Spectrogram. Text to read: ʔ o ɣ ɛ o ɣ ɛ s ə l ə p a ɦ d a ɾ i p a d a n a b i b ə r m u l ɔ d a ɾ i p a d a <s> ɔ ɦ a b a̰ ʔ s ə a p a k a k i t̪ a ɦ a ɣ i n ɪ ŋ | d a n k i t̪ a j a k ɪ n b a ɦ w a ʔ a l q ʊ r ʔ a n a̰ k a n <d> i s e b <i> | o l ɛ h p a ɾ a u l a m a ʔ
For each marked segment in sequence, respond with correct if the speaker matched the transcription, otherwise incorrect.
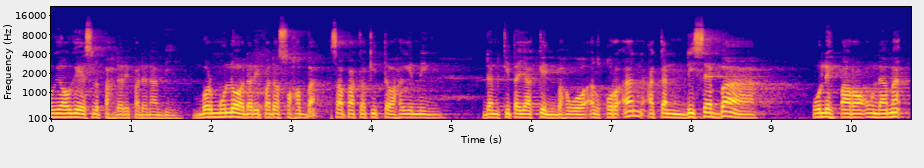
correct, correct, incorrect: a

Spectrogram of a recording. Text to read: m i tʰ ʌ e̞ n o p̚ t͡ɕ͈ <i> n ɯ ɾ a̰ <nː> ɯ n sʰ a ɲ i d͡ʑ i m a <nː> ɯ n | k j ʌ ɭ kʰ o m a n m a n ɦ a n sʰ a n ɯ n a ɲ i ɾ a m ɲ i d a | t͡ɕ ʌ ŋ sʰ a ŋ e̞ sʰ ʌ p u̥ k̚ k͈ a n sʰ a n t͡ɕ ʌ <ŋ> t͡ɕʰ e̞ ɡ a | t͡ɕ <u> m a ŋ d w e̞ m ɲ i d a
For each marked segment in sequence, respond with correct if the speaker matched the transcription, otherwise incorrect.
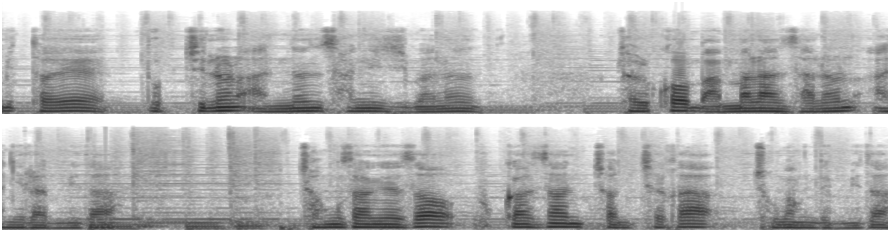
correct, correct, incorrect: n, incorrect: n, incorrect: o

